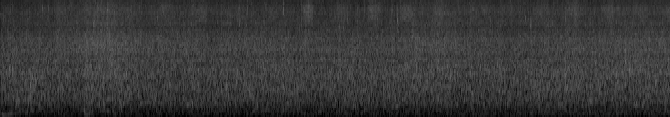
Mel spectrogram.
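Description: Water rushes steadily close by.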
